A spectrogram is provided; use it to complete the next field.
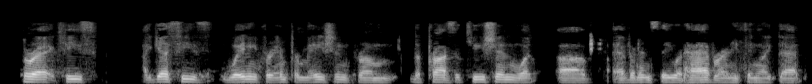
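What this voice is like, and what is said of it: Very hoarse voice. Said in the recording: “my voice is very hoarse”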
